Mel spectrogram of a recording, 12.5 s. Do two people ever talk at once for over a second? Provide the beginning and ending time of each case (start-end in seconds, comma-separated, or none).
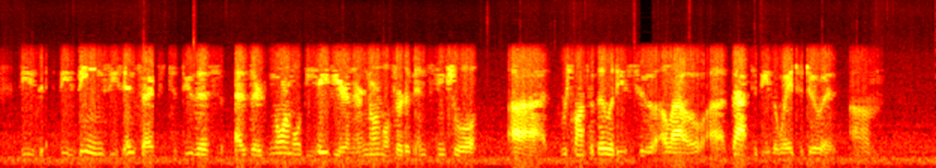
none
